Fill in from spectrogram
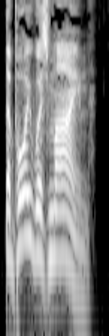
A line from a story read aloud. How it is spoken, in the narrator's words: I continued to shout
